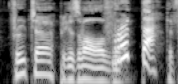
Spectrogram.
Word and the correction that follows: Fruita: You're adding extra vowels. Fruita. – Fruita.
